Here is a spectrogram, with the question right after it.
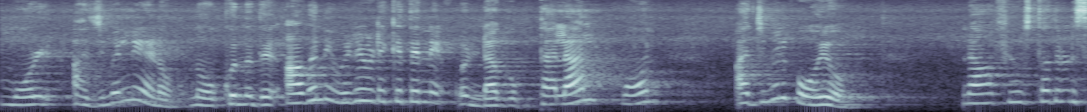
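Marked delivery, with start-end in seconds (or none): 0.1-4.9 put-on old mother's voice. Old mother asking after Ajmal. 5.6-6.3 put-on old mother calling. Mother calls to Talal.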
